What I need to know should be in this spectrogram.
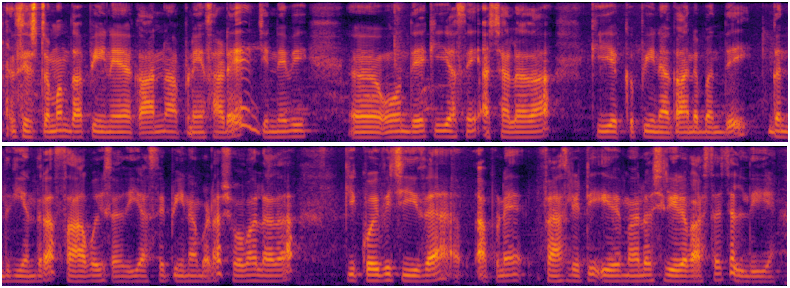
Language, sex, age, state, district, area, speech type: Dogri, male, 30-45, Jammu and Kashmir, Reasi, rural, spontaneous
